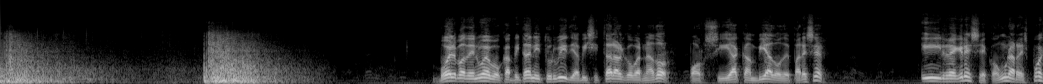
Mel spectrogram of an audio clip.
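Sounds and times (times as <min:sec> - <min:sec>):
warning gunshots: 0:00.0 - 0:01.4, 0:02.0 - 0:03.3
speech: 0:04.4 - 0:08.4, 0:09.2 - 0:10.4.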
